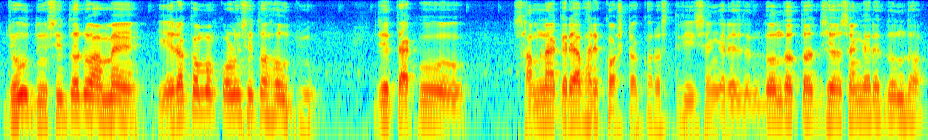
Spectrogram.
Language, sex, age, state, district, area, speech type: Odia, male, 60+, Odisha, Kendrapara, urban, spontaneous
